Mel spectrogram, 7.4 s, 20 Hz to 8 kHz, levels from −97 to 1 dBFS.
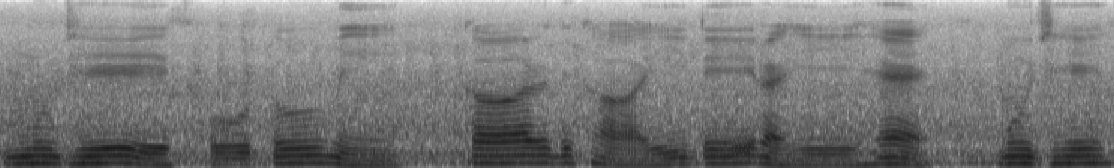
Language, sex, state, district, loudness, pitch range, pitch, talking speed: Hindi, male, Madhya Pradesh, Umaria, -17 LUFS, 95-125 Hz, 115 Hz, 80 wpm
